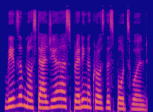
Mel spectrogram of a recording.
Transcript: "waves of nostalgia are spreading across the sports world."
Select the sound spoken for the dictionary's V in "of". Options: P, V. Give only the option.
V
